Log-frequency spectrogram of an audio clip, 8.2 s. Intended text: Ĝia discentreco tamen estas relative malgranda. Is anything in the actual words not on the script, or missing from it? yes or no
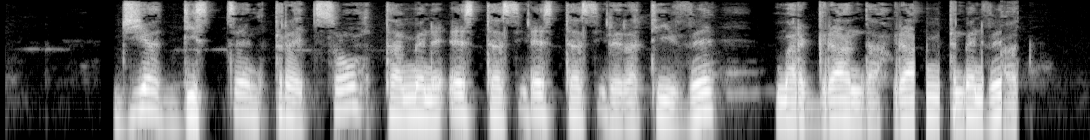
yes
